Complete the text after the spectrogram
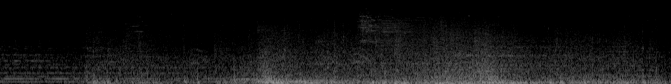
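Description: A horse's hooves thud steadily on the ground.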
